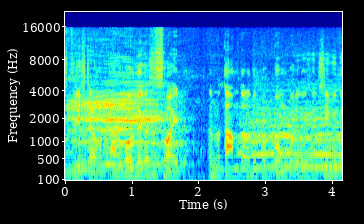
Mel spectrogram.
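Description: Cattle lowing: a few shorter moos, then one long moo held at a steady pitch from about two and a half seconds in.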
